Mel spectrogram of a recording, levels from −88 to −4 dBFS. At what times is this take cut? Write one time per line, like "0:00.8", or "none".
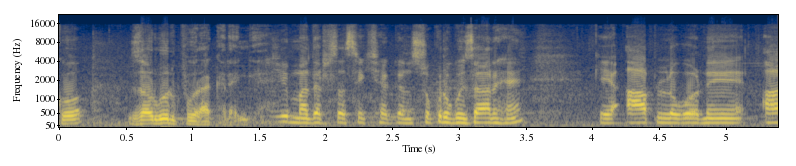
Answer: none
